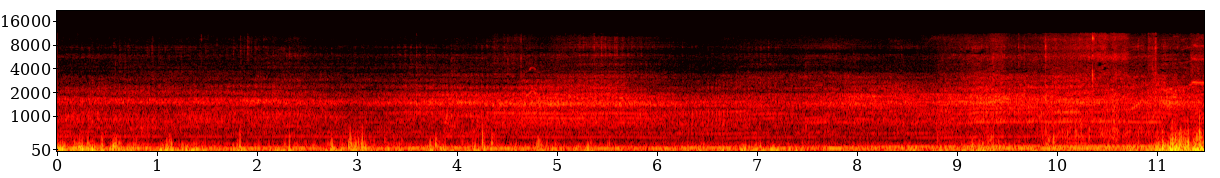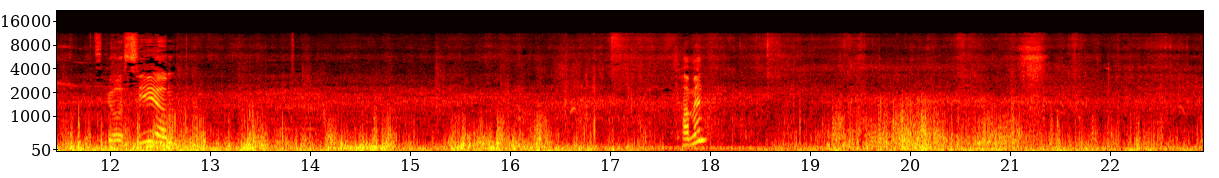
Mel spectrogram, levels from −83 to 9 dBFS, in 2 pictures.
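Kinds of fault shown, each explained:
No faults turn up anywhere in this one, so there's nothing to list.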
